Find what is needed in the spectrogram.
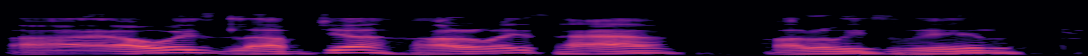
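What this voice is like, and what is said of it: Attempted Scottish accent. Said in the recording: “Do a Scottish accent for Franco Nero ... It's better than mine ... It's probably Irish.”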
